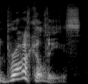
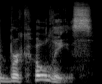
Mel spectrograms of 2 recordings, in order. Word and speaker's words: Broccoli: There was a family that used to own the Bond rights called and I thought it was the Broccoli because I never heard it pronounced but apparently they're pronounced the BCles.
